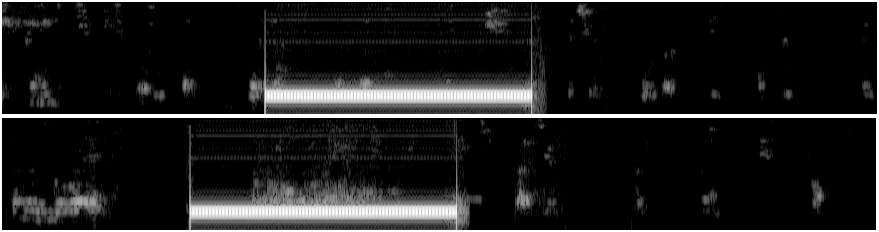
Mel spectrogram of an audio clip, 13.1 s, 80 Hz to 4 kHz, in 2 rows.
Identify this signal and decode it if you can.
Ringback tone (North America), 440 + 480 Hz.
